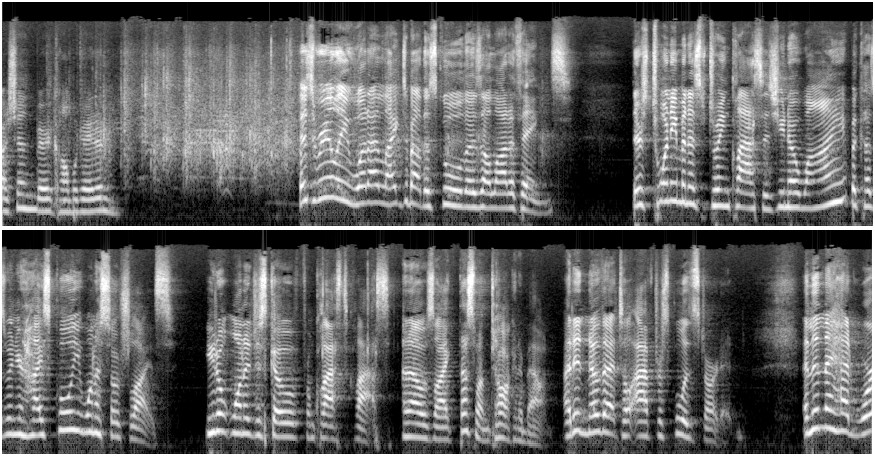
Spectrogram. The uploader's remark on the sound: Live From Fully Loaded at Sea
